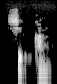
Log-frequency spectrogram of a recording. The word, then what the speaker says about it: 시컨트: 어떻게 표기를 할 하냐면은 s e c x고 쓰시고 얘는 시트라고 읽어 주시면 되겠습니다 시컨트 시컨트 시컨트 괜찮죠 자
